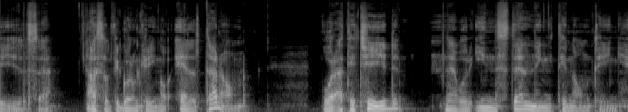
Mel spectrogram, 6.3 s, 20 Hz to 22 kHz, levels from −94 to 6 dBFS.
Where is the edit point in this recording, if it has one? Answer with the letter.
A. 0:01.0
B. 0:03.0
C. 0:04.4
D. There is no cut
B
